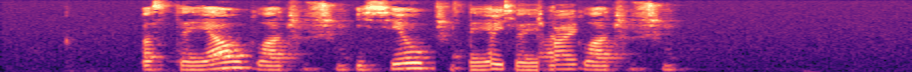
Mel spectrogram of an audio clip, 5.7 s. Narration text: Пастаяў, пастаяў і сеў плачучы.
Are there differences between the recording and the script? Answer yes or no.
yes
